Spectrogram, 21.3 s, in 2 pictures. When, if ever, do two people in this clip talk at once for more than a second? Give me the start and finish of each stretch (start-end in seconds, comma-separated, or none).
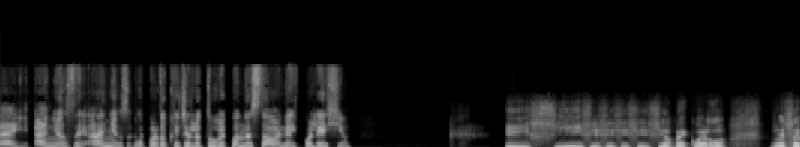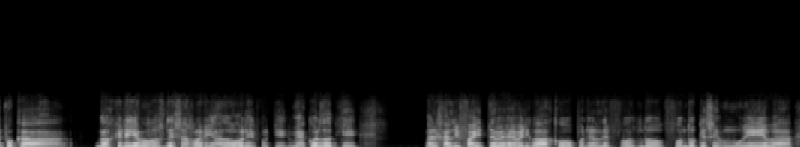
none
